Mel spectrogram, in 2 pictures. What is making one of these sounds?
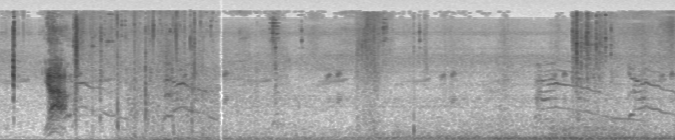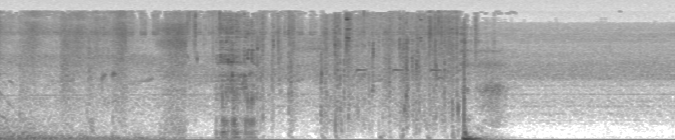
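Horse hooves thud slowly on a dirt trail.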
